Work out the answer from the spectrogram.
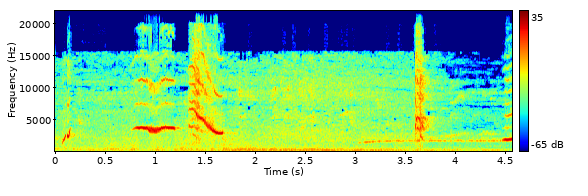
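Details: Oriental magpie-robin (kacer) fighting song, recorded on an Android phone in Banten. Loud, clear, sparse notes: a level high whistle, a steep downward-sweeping whistle, a sharp click, then a long faint rising tone over low background hum.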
